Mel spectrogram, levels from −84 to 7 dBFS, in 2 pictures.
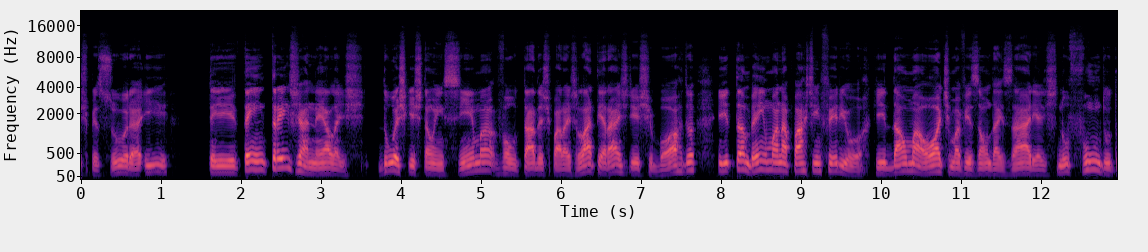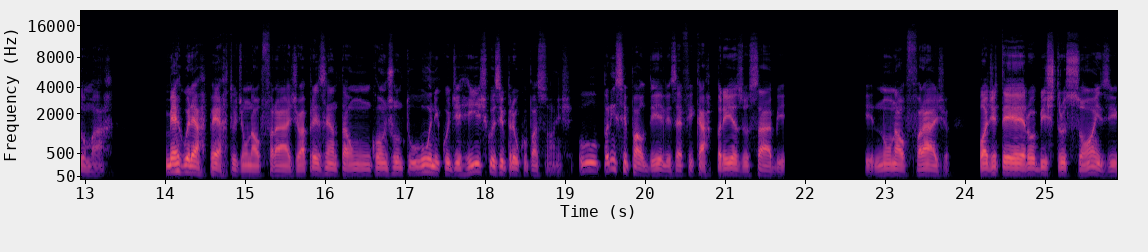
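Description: The audio cuts to silence in mid-flow at 21.73 s and returns at 22.77 s, a playback stall of about 1.0 s. The likely cause is the player running out of data or its thread being blocked. A full second of dead silence sets it apart from the brief gaps of a dropout.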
